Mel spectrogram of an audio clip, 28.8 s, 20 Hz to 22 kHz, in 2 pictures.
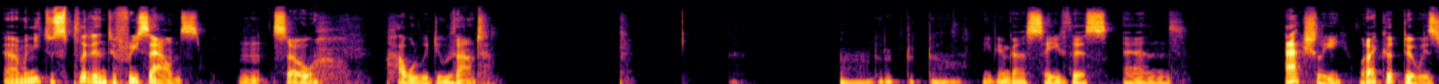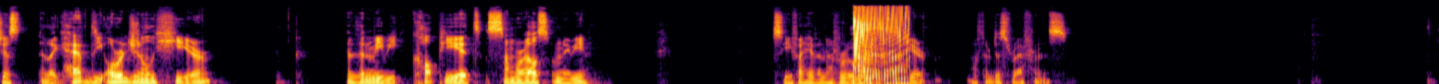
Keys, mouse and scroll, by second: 3.6 scroll up 2, 5.0 g, 5.8 click, 7.1 scroll down 2, 9.0 click, 9.6 ctrl+s, 9.9 ctrl+scroll down 2, 11.1 click, 11.6-12.0 scroll up 2, 14.3 scroll down 2, 15.0 scroll down 2, 15.7-16.1 ctrl+scroll down 2, 18.0 click, 19.6 ctrl+scroll up 2, 21.8 click, 22.7 space, 23.5 ctrl+space, 23.6 ctrl+click, 27.3 space, 27.7 ctrl+scroll down 2.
